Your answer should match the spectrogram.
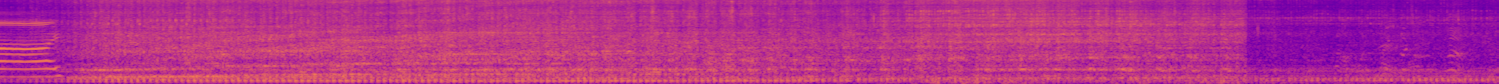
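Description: Go-kart's small petrol engine running steadily as the kart drives along. About twelve and a half seconds in it drops suddenly to a quieter, more distant drone.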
